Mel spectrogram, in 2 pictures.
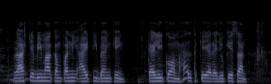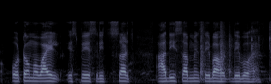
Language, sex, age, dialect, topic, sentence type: Magahi, male, 31-35, Southern, banking, statement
